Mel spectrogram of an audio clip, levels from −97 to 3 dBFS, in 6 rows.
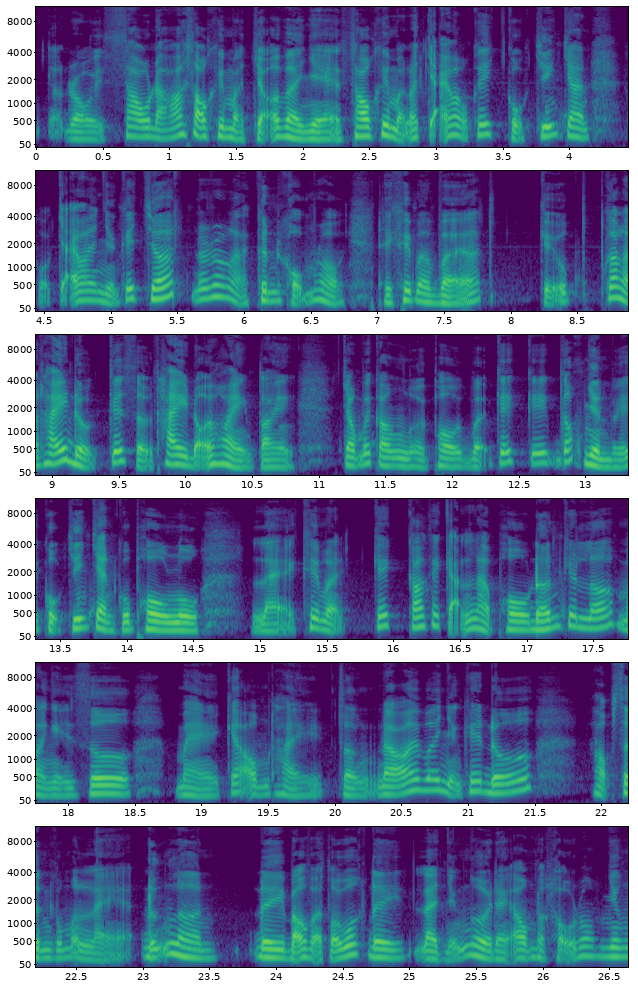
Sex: male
